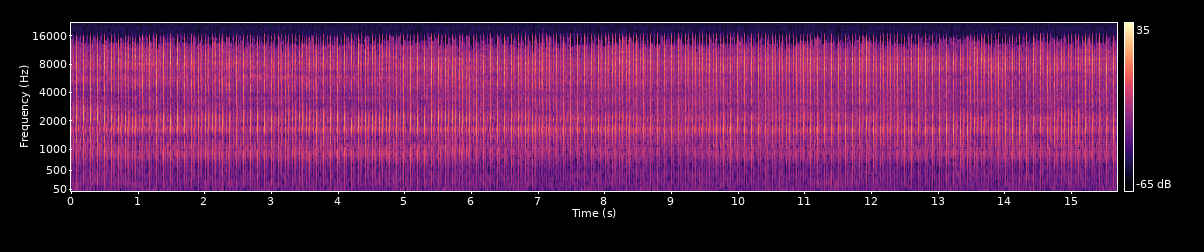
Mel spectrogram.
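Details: IBRAMED Thork shock wave therapy applicator firing during an aesthetic treatment demonstration: steady mechanical ticking about two pulses a second over a constant motor hum.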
